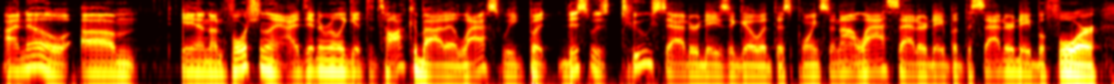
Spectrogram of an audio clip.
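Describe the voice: The speech moves at a fast pace with ordinary pitch variation. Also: man, fairly low pitch for a man.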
